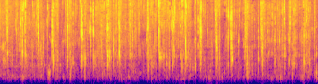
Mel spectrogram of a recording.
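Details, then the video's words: Chewing and smacking from pigs at a meal: sharp crisp crunches and moist clicks come in quick bursts, with a few louder snaps standing out. "Pigs Eating Sound Effect"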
